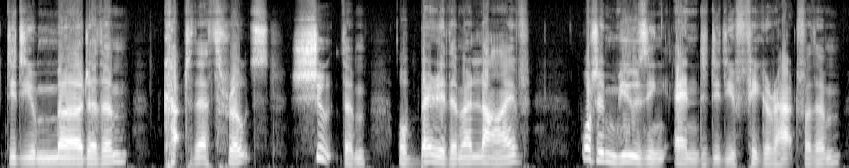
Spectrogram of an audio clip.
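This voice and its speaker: A man's voice: mid-range voice, sing-song, normal speed, darkish tone, dry recording, voice pushed up, lightly acted. A man playing a tough, sarcastic diplomat in an audiobook, pressing and snapping with blunt accusations. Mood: angry accusation. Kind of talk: audiobook character dialogue.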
